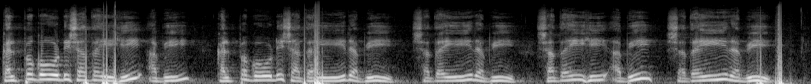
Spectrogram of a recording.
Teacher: when the visarga is followed by a soft vowel, it will get converted into repha, rakara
